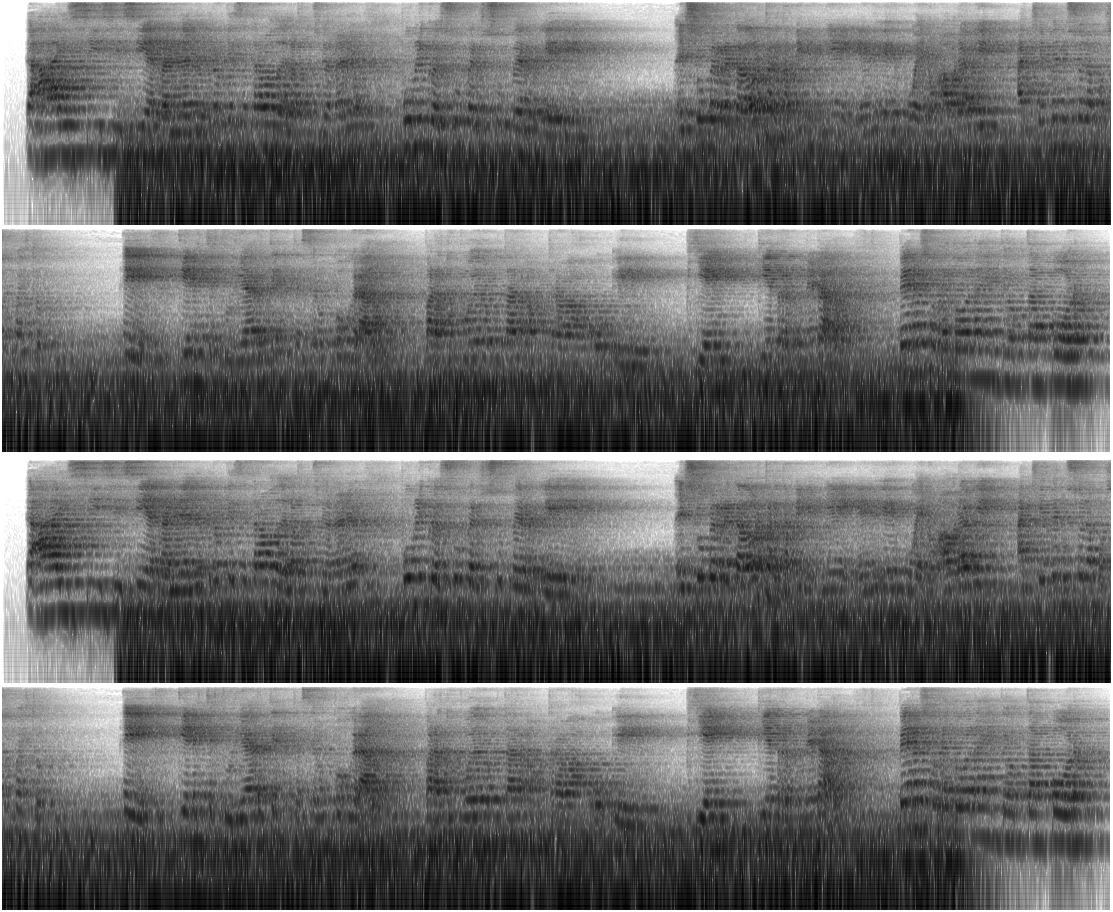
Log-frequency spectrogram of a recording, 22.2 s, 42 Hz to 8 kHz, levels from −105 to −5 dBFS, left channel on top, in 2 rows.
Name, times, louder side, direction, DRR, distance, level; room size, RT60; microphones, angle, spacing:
voice 1, 0.2-5.9 6.7-11.5 12.3-14.9 15.3-19.5 20.1-21.9, right 1 dB, ahead, -10 dB, 2.5 m, -23 dB
sound 1, 1.1-20.7, equal, 30° left, 0.8 m, -16 dB
9.5 x 4.0 x 6.7 m, 1.4 s
head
